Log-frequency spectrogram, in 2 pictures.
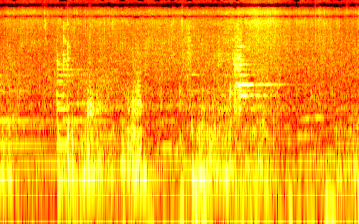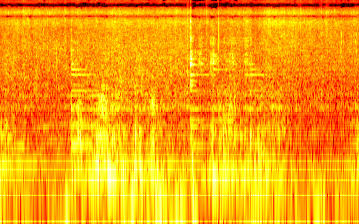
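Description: Shrimp, green beans and large green chillies sizzling in a metal cooking pot while they are stirred, with a metal utensil scraping against the pot a few times.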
